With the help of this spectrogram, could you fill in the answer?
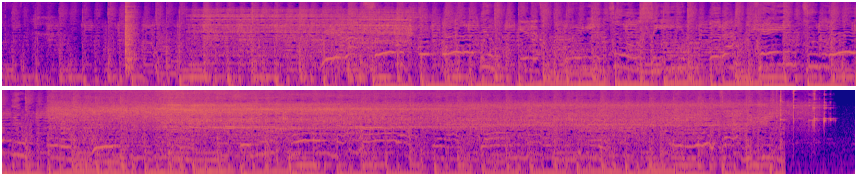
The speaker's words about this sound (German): Als nächstes brauchen wir noch die Bohrung.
